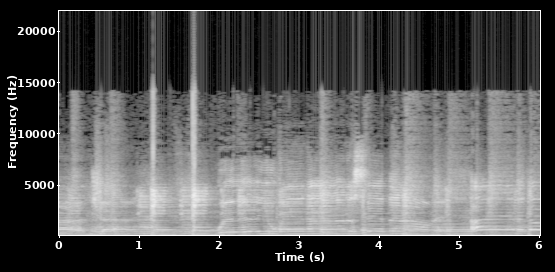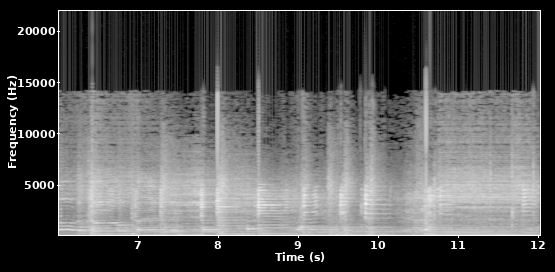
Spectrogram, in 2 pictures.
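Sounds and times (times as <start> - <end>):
country band playing: 0.0 - 12.0.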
